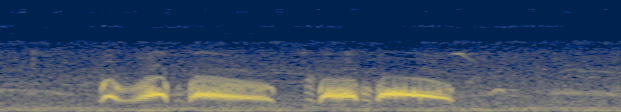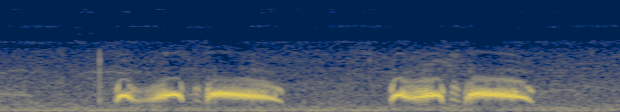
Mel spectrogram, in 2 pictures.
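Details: Spotted dove calling as a decoy to draw in wild birds. Four mellow cooing phrases of two or three notes each are evenly spaced about one to one and a half seconds apart. The background is calm.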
